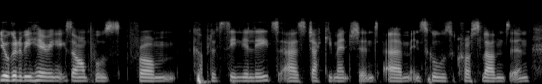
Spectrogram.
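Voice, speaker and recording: At a fairly quick pace, a woman speaks with a fairly low pitch in a dry, close sound with no echo. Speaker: mental health education lead. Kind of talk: webinar presentation. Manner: fast.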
